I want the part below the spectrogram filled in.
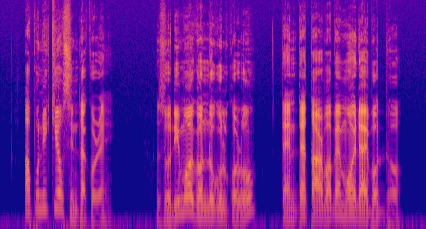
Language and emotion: Assamese, angry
